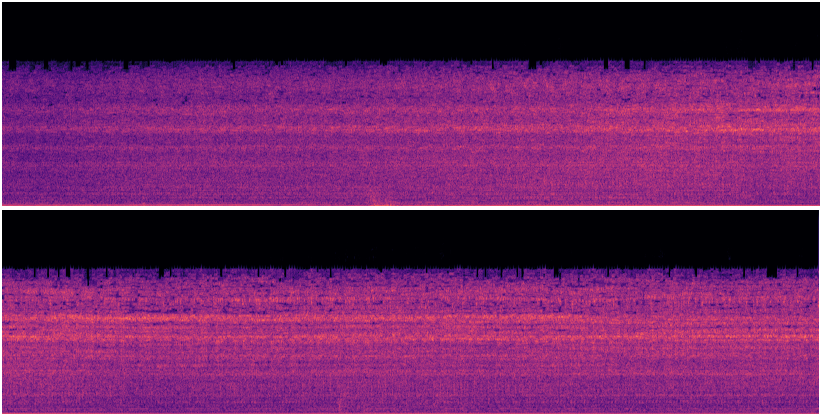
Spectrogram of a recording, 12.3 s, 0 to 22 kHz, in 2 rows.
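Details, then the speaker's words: 2007 Kia Cee'd 1.6 petrol at idle with accessories off: steady high thin squeal from the alternator and accessory drive belt; later fixed by tensioning the belt and spraying belt dressing. "всем привет здесь у нас киа сид 16 бензиновый двигатель 2007 года скрипит ремень привода генератора всего остального навесного оборудования"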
